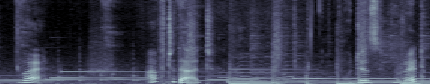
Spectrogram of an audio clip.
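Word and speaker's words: vert: pronounced gree gree all right what is green pronounced in french that is where where v e r t where after that what is red called in fringe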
